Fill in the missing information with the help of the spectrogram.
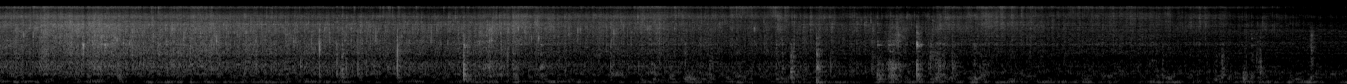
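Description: Catla fish pieces sizzling in hot oil in an iron karahi, with scrapes and taps of a metal spatula and knife as the pieces are turned and lifted out. The sizzling gradually dies down as the fish comes out of the pan.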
